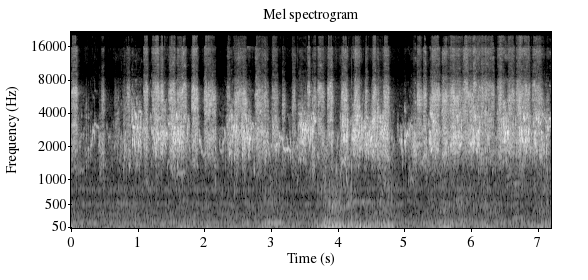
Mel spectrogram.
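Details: Morning chatter from a colony of Australian budgies kept in an aviary: overlapping buzzy chirps and warbles from many birds, swelling and dipping in waves.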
